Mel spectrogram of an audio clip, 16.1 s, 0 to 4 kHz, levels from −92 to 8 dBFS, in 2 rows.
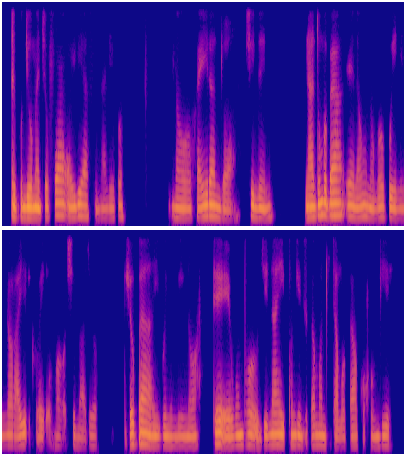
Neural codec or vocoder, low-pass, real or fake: codec, 24 kHz, 0.9 kbps, WavTokenizer, large speech release; 3.6 kHz; fake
